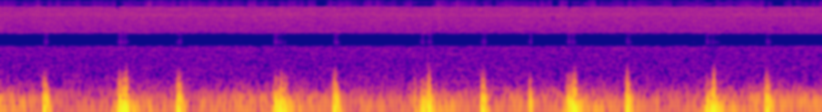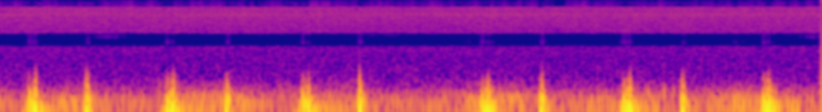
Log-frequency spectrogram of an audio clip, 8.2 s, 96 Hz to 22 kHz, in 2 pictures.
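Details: 1955 Johns Hopkins heart sound laboratory recording of rheumatic heart disease with mitral valve disease; auscultation sites named are aortic, pulmonic, lower left sternal border and apex. The recording includes EKG and respiration tracings.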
